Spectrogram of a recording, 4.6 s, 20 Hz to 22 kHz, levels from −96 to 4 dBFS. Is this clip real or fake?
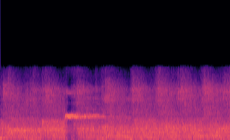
fake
